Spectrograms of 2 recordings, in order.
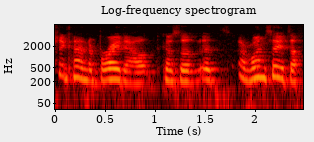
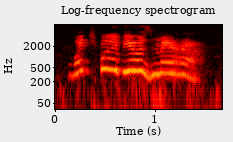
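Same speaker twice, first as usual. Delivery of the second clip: small, high female goblin voice; 8 semitones higher, 4 dB louder than usual. Voicing a female goblin who comes closer to the group, in a goblin voice. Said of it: "Please do the voice".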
